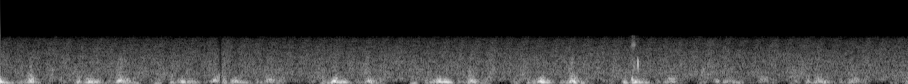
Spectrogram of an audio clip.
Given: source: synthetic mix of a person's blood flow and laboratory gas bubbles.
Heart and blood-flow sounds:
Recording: Doppler ultrasound of blood flow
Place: precordium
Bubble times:
6.29-6.42 s: bubbles
From the record:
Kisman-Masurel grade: 123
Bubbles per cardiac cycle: 1 to 2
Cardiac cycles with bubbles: 10 to 50%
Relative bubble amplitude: loud (0.450 to 0.775)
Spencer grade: 2 (many but less than half of the cardiac periods contain bubble signals, singularly or in groups)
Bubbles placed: only in the low amplitude regions of the cardiac cycle

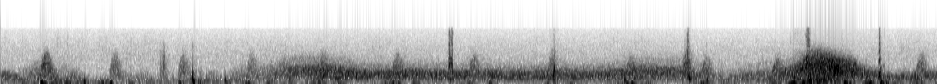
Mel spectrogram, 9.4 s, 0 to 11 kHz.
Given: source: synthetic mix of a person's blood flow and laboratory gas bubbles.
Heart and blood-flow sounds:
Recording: Doppler ultrasound of blood flow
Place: subclavian vein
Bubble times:
4.46-4.55 s: bubbles
5.49-5.58 s: bubbles
6.82-6.95 s: bubbles
7.92-8.17 s: bubbles
8.74-8.84 s: bubbles
From the record:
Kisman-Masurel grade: 121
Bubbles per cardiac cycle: 1 to 2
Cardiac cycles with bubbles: 10 to 50%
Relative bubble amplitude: barely perceptible (0.100 to 0.250)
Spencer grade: 2 (many but less than half of the cardiac periods contain bubble signals, singularly or in groups)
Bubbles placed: anywhere in the cardiac cycle

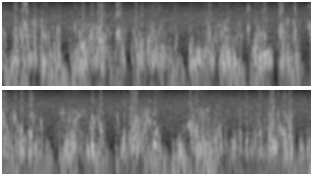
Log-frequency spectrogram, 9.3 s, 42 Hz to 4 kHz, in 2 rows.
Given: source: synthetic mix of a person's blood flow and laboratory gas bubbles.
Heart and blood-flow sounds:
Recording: Doppler ultrasound of blood flow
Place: precordium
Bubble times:
0.00-0.08 s: bubbles
0.15-0.91 s: bubbles
1.00-1.88 s: bubbles
1.91-2.67 s: bubbles
2.78-4.50 s: bubbles
4.56-5.26 s: bubbles
5.41-6.21 s: bubbles
6.33-7.05 s: bubbles
7.33-9.05 s: bubbles
From the record:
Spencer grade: 4 (maximum detectable bubble signal sounding continuously throughout systole and diastole of every cardiac period, and overriding the amplitude of the normal cardiac signals)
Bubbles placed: anywhere in the cardiac cycle

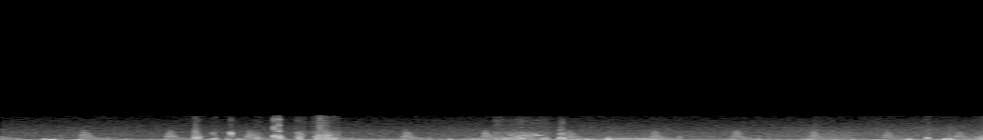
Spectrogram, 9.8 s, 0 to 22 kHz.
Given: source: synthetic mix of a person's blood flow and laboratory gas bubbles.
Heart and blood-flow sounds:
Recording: Doppler ultrasound of blood flow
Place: subclavian vein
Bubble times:
1.93-2.02 s: bubbles
2.12-2.18 s: bubbles
2.28-2.34 s: bubbles
2.53-2.62 s: bubbles
2.70-2.85 s: bubbles
2.94-3.05 s: bubbles
3.11-3.40 s: bubbles
4.92-5.50 s: bubbles
5.57-5.81 s: bubbles
9.24-9.31 s: bubbles
9.73-9.84 s: bubbles
From the record:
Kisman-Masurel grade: 222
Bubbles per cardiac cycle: several, 3 to 8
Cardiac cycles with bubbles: 10 to 50%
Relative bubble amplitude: moderate (0.250 to 0.450)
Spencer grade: 2 (many but less than half of the cardiac periods contain bubble signals, singularly or in groups)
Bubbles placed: anywhere in the cardiac cycle

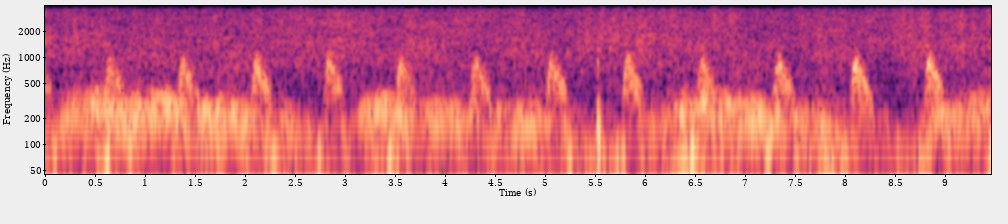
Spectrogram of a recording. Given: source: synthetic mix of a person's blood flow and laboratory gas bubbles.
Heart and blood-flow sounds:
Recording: Doppler ultrasound of blood flow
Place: subclavian vein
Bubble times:
no bubbles
From the record:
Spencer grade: 0 (complete lack of bubble signals)

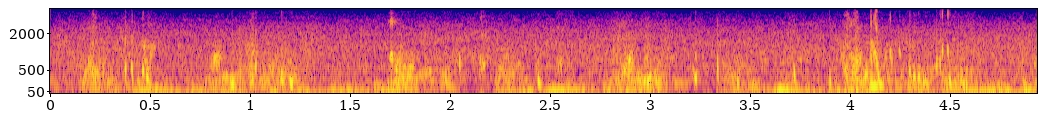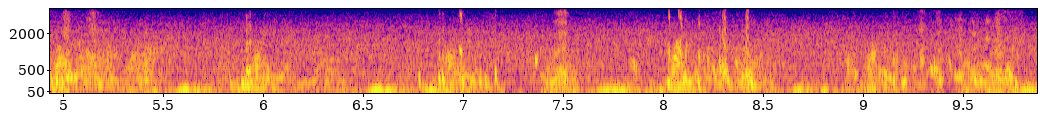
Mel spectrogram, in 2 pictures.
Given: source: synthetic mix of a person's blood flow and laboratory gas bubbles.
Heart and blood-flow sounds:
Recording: Doppler ultrasound of blood flow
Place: precordium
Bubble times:
0.09-0.56 s: bubbles
0.88-1.25 s: bubbles
1.67-1.85 s: bubbles
1.94-2.08 s: bubbles
2.13-2.19 s: bubbles
2.41-2.49 s: bubbles
2.52-2.62 s: bubbles
2.78-2.90 s: bubbles
2.95-3.08 s: bubbles
3.17-3.27 s: bubbles
3.30-3.38 s: bubbles
3.40-3.61 s: bubbles
3.68-3.76 s: bubbles
3.89-4.66 s: bubbles
4.90-5.49 s: bubbles
5.78-6.05 s: bubbles
6.75-7.20 s: bubbles
7.33-7.58 s: bubbles
7.82-7.91 s: bubbles
7.98-8.58 s: bubbles
8.88-9.02 s: bubbles
9.12-9.82 s: bubbles
From the record:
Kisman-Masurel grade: 243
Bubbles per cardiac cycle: several, 3 to 8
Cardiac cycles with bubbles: 100%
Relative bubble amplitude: loud (0.450 to 0.775)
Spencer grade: 3 (all of the cardiac periods contain showers or single bubble signals, but not dominating or overriding the cardiac motion signals)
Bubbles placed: anywhere in the cardiac cycle

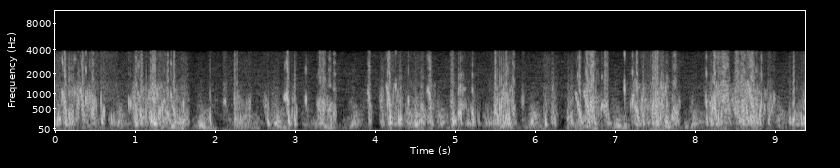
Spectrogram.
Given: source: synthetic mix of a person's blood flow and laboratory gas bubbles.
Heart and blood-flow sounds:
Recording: Doppler ultrasound of blood flow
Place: precordium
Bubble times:
0.00-0.78 s: bubbles
0.89-1.69 s: bubbles
1.90-1.98 s: bubbles
2.09-2.17 s: bubbles
2.21-2.48 s: bubbles
2.59-3.04 s: bubbles
3.10-3.18 s: bubbles
3.26-3.53 s: bubbles
3.89-3.99 s: bubbles
4.04-4.76 s: bubbles
4.92-5.79 s: bubbles
5.83-5.88 s: bubbles
6.09-6.29 s: bubbles
6.39-6.97 s: bubbles
7.09-7.84 s: bubbles
8.10-9.02 s: bubbles
9.16-9.39 s: bubbles
From the record:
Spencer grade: 4 (maximum detectable bubble signal sounding continuously throughout systole and diastole of every cardiac period, and overriding the amplitude of the normal cardiac signals)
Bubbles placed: only in the low amplitude regions of the cardiac cycle

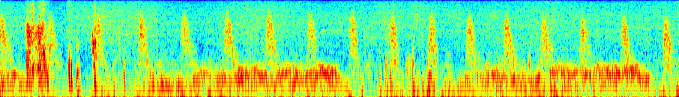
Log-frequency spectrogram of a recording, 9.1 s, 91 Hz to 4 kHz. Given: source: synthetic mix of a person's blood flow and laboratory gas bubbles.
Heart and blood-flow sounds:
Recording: Doppler ultrasound of blood flow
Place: subclavian vein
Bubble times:
0.33-0.70 s: bubbles
0.88-1.06 s: bubbles
1.20-1.33 s: bubbles
From the record:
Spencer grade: 2 (many but less than half of the cardiac periods contain bubble signals, singularly or in groups)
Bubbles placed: anywhere in the cardiac cycle

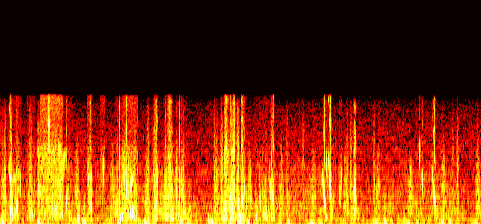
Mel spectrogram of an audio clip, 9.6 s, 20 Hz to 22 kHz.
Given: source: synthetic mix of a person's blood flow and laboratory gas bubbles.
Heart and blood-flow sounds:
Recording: Doppler ultrasound of blood flow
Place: subclavian vein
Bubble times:
0.15-0.44 s: bubbles
0.53-0.71 s: bubbles
0.80-1.47 s: bubbles
1.73-1.86 s: bubbles
2.01-2.10 s: bubbles
2.28-2.77 s: bubbles
3.05-3.74 s: bubbles
4.39-4.96 s: bubbles
5.08-5.50 s: bubbles
6.42-6.69 s: bubbles
6.77-6.85 s: bubbles
8.37-8.49 s: bubbles
8.62-8.77 s: bubbles
From the record:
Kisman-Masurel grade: 233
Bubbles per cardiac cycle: several, 3 to 8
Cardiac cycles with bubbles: 50 to 99%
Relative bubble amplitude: loud (0.450 to 0.775)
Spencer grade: 3 (all of the cardiac periods contain showers or single bubble signals, but not dominating or overriding the cardiac motion signals)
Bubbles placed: anywhere in the cardiac cycle

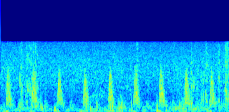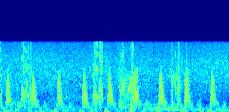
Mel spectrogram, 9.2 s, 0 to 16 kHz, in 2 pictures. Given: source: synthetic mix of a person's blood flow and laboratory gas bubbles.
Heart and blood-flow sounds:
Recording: Doppler ultrasound of blood flow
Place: subclavian vein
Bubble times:
0.36-0.76 s: bubbles
2.38-2.76 s: bubbles
3.79-3.88 s: bubbles
3.91-4.17 s: bubbles
4.33-4.71 s: bubbles
4.87-5.24 s: bubbles
6.39-6.67 s: bubbles
6.90-7.37 s: bubbles
7.97-8.41 s: bubbles
From the record:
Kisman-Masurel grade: 221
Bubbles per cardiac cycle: several, 3 to 8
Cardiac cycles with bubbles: 10 to 50%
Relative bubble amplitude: barely perceptible (0.100 to 0.250)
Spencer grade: 2 (many but less than half of the cardiac periods contain bubble signals, singularly or in groups)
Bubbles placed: anywhere in the cardiac cycle

